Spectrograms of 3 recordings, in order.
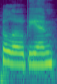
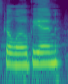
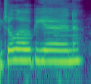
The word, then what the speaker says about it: Galobian: And it's pronounced Galobian. We don't really care how you pronounce it. It's just the proper pronunciation is Galobian. But you can call me Jalobian, Jalobian, whatever you feel like.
